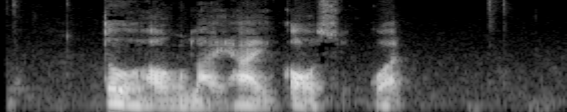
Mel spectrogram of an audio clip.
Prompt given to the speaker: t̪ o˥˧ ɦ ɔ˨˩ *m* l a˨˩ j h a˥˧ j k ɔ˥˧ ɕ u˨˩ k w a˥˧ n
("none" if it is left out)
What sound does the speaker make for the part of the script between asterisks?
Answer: ŋ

